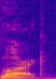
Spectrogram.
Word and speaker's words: marque: There were still letters of marque that it was spelled M-A-R-Q-U-E. But it's pronounced mark.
